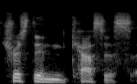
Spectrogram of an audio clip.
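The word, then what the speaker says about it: Triston Casas: Well, the Red Sox have a their number one prospect is number 19 in all of baseball is Tristan Casas, I believe is how you say his name.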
